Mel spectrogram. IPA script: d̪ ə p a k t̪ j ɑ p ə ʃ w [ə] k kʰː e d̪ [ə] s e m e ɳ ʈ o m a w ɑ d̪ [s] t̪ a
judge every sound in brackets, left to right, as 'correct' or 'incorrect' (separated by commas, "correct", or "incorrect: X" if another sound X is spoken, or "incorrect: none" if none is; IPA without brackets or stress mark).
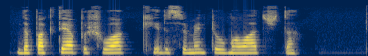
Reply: incorrect: ɑ, correct, incorrect: ʃ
